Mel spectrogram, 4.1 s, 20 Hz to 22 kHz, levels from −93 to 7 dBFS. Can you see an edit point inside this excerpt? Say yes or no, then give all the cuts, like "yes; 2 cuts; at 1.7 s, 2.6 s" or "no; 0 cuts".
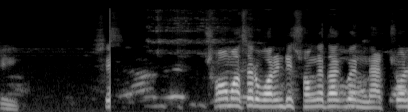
yes; 1 cut; at 1.1 s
